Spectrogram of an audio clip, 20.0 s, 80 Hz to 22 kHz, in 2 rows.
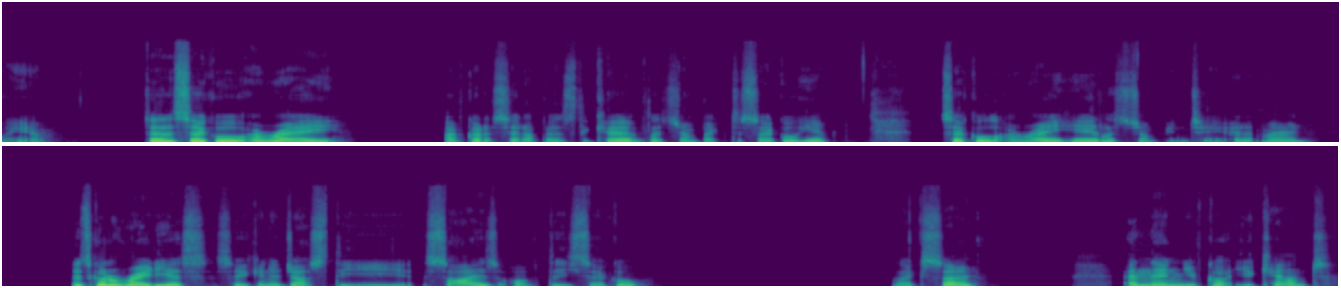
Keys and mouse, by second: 1.0-1.9 middle drag, 4.4-5.3 drag, 8.6-9.0 drag, 9.0 middle click, 11.2-17.5 drag, 19.3 click.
